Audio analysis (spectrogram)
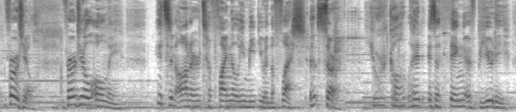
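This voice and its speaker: A performer voicing a nervous, eager young male engineer who stammers and gushes excitably. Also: fairly low pitch, moderate pace, music in the background, lightly acted. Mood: gushing. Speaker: cutscene character.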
